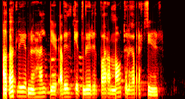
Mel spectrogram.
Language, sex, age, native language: Icelandic, male, 80-89, Icelandic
